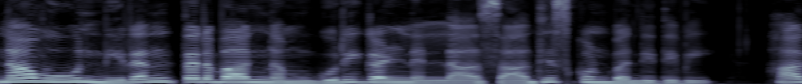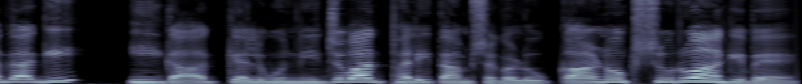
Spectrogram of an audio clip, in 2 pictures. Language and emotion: Kannada, happy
